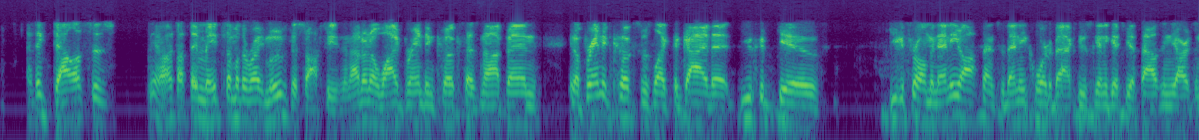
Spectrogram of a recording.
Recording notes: Joins the show on the Farm Bureau guest line talking everything NFL live in the BankPlus Studio.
